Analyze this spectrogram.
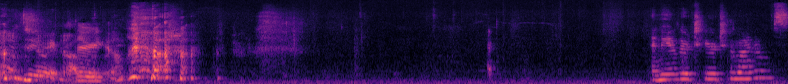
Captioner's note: laughter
